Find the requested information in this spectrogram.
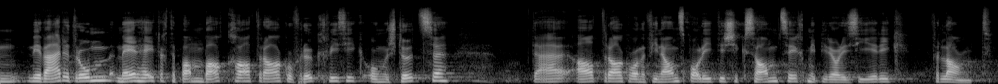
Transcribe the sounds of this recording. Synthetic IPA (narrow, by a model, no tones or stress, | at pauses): mɪːɾvæːdədɾʊmmeːɾɦɛɪtləχd̥əbɑmbɑkχɑːtɾɑːɡufɾʏkχʋiːsiɡʊŋəʃtɵt͡sə | d̥æ̰ɑːt̪ɾɑːɡʋɔnəfinɑnt͡spɔlitiʃiksɑmtsɪχtmɪt̚pɾiɔɾisiəɾikfəɾlɑŋt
